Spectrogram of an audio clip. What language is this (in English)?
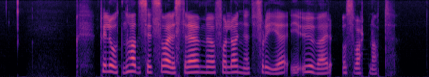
Norwegian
